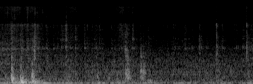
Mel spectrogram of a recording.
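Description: Plastic parts click and knock close by.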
